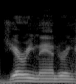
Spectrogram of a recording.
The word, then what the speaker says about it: gerrymandering: It's G E R R Y, but gerrymandering. I I've been told I say it wrong. Jerry or jury, however you want to say it.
